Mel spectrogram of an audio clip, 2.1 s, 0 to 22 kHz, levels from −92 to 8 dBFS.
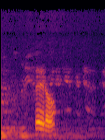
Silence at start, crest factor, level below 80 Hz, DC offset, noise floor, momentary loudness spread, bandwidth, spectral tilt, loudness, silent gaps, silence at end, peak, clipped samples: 0.05 s; 18 dB; -56 dBFS; under 0.1%; -45 dBFS; 24 LU; 16.5 kHz; -6.5 dB/octave; -20 LUFS; none; 0.35 s; -6 dBFS; under 0.1%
